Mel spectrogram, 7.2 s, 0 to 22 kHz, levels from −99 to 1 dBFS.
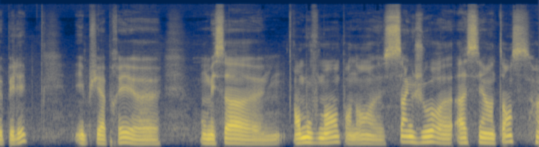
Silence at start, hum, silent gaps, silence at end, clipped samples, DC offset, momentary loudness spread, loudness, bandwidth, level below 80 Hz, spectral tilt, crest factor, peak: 0 s; none; none; 0 s; under 0.1%; under 0.1%; 10 LU; -16 LUFS; over 20 kHz; -60 dBFS; -4.5 dB/octave; 16 dB; 0 dBFS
